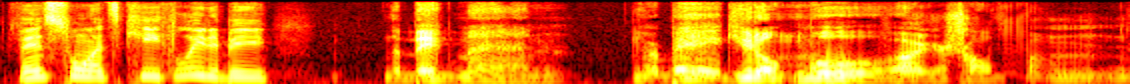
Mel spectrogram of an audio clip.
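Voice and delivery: gruff mocking boss impression, lightly done; a hint of a bossy promoter; mock Vince voice. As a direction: talk down to him like a dismissive boss. Mocking Vince's view of Keith Lee.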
